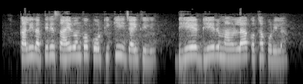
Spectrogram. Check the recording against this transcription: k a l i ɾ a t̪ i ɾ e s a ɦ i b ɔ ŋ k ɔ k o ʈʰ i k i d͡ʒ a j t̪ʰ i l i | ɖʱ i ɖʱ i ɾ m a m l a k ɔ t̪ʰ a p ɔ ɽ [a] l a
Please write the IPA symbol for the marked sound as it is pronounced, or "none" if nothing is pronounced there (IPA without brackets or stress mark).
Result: i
